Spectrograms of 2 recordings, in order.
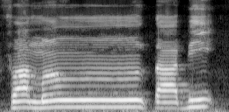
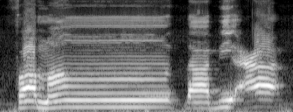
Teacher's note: فا زبر فا، میم نون زبر من، فمن، تا زبر تا، فمنتا، اس کو فمنتا نہیں پڑھیں گے، یہاں اخفا ہو رہا ہے اور ہم یہاں پر غنّے کو چھپا کر کریں گے، یعنی نون ساکن اور تنوین کی آواز کو یہاں پر چھپائیں گے، کیونکہ اخفا کا معنی ہے چھپانا۔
